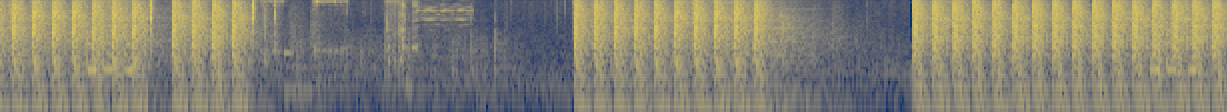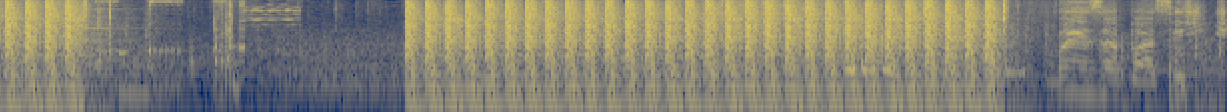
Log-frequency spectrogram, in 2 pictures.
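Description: A machine gun fires rapid bursts, loud and close.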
